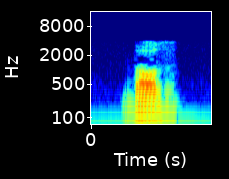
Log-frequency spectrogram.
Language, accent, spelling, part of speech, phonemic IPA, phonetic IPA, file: Armenian, Eastern Armenian, բոզ, noun / adjective, /boz/, [boz], Hy-բոզ.ogg
- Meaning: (noun) 1. whore, tart, prostitute 2. bitch, slut 3. motherfucker, dickhead (strong generic insult) 4. army officer (especially as used by the privates) 5. policeman, police officer; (adjective) grey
